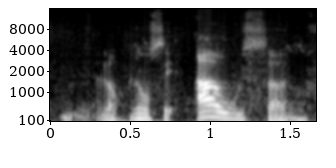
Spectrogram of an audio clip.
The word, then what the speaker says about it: Haoussa: l'impression que je disais Oussa. Alors que non, c'est Haoussa. Donc, il faut bien prononcer le A.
